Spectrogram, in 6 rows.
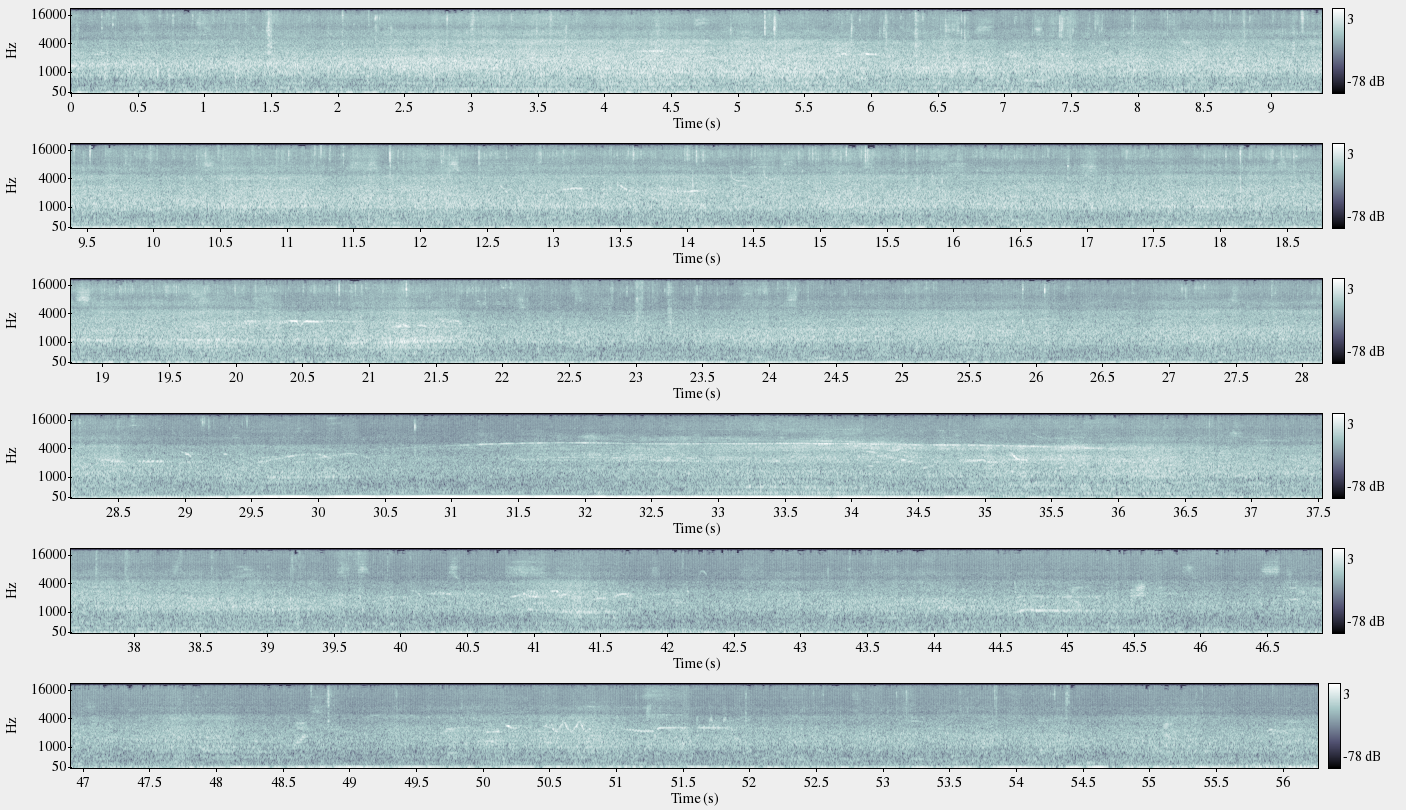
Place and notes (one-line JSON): {"title": "Wilmersdorf, Berlin, Deutschland - lehniner platz", "date": "2016-04-17 19:30:00", "latitude": "52.50", "longitude": "13.30", "altitude": "40", "timezone": "Europe/Berlin"}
